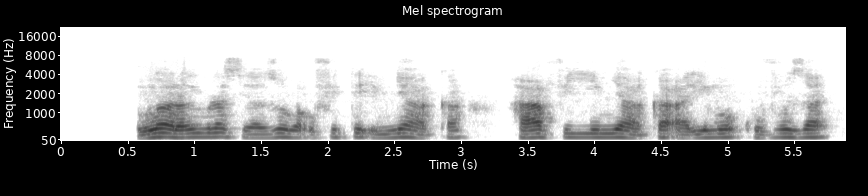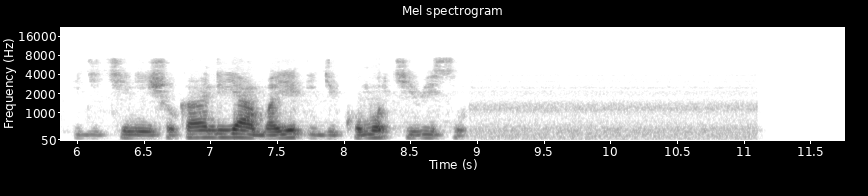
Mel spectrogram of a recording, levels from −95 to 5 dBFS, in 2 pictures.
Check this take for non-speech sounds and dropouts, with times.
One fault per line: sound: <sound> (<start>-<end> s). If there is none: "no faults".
no faults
